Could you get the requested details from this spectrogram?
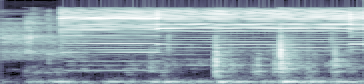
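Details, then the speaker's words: FPV quad at power-up during RPM filtering tune test: a steady, piercing electronic tone over background music as the lost-model beeper is left switched on. "oh my God the buzzer is on oh my Lord"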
